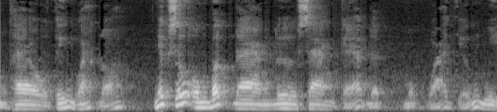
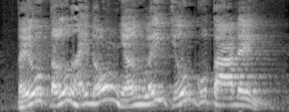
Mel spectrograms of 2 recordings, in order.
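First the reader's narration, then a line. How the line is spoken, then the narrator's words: Thunderous shout. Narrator (Vietnamese): quát như sấm nổ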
